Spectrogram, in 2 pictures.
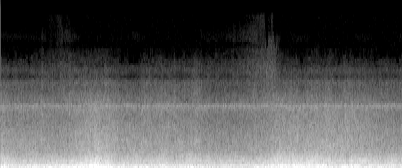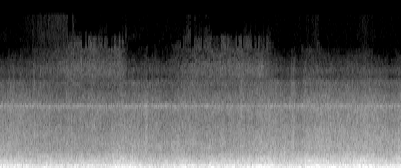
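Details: Honey bees at a hive in a row of hives, extremely active with many entries and departures; a dense, steady droning hum with layered harmonic bands, slightly swelling and fading over ten seconds.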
